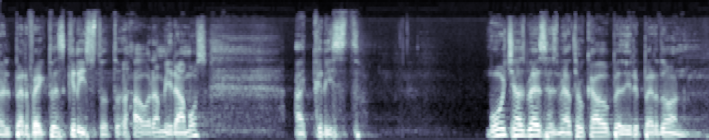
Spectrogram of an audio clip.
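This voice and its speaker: A male pastor from Colombia preaching a sermon, swinging from loud emphasis to hushed whispers. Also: medium pitch. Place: church hall. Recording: church hall reverb.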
